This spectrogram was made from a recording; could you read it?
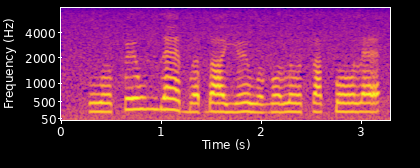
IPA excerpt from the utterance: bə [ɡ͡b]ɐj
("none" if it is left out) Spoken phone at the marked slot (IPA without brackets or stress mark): ɓ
